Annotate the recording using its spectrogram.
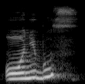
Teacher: O bus é a última sílaba, o ni é a penúltima e o o é a antepenúltima. Quando a gente fala ônibus, a parte mais forte é o o. Então, essa palavra é proparoxítona.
